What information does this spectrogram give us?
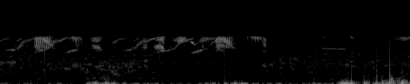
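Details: Common starlings, a group of five perched on an empty stork nest, keep up a continuous warbling chatter of squeaky whistles and wheezy rattles for about two seconds, then fade, with low knocking and rumbling noises at the end.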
